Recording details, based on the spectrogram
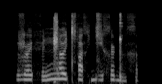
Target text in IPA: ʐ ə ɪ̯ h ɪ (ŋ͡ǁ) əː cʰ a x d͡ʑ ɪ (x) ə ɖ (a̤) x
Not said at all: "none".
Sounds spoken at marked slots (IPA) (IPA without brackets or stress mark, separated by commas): ŋ͡ǁ, x, a̤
